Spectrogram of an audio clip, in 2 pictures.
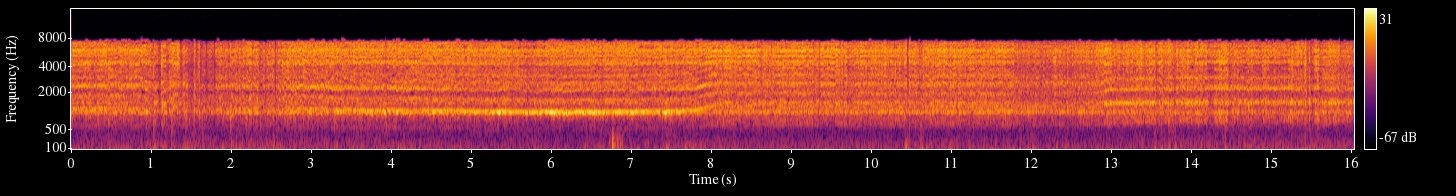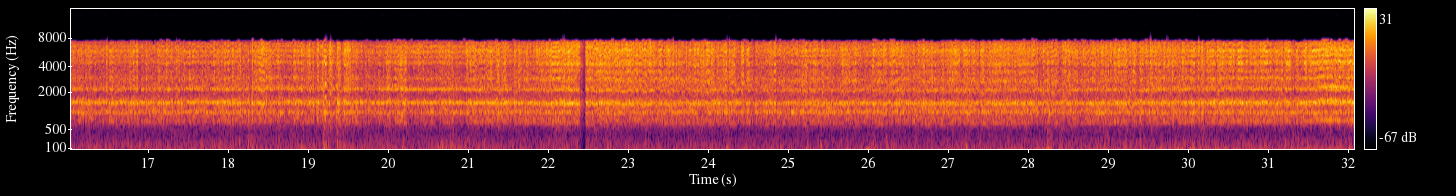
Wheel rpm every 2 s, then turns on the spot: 160, 150, 140, 140, 170, 170, 180, 200, 200, 200, 190, 190, 190, 190, 190, 190.
none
